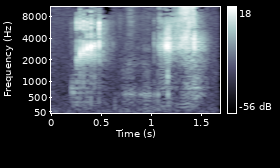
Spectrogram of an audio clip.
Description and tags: bee fart 2
aliens, car, explosion, fart, flatulation, flatulence, frogs, gas, noise, poot, race, space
